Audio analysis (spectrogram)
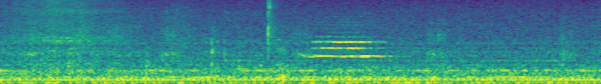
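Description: A house cat gives a single drawn-out meow near the middle, quiet against a steady low hum in an indoor room, with no voices.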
